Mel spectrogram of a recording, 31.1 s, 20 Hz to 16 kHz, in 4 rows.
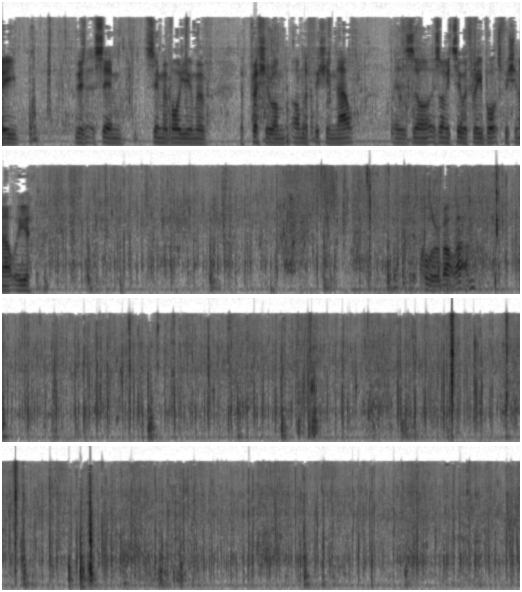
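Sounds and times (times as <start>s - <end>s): light wet pattering over water: 0.0s - 31.0s
sharp clicks and knocks: 21.5s - 24.9s.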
